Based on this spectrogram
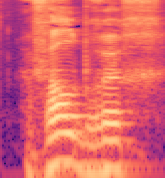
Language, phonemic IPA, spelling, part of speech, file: Dutch, /ˈvɑlbrʏx/, valbrug, noun, Nl-valbrug.ogg
- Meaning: drawbridge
